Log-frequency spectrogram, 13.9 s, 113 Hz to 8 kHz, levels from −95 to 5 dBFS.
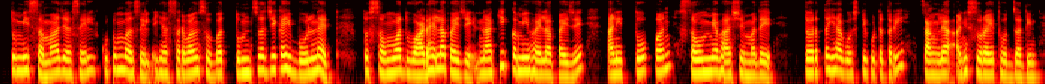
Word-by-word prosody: तुम्ही 225 0 +2
समाज 205 -1 0
असेल, 195 +3 -3
कुटुंब 235 +2 -2
असेल, 190 -3 0
या 190 -1 0
सर्वांसोबत 195 -1 0 0.2
तुमचं 205 +4 +1
जे 235 - 0
काही 245 -1 +5
बोलणं 200 +5 +3
आहेत, 165 -6 -1 0.3
तो 215 - 0
संवाद 205 +2 +2
वाढायला 190 +7 +5
पाहिजे, 185 -4 +1
ना 195 +1 +1
की 290 - -1
कमी 220 -2 +3
व्हायला 185 -3 +2
पाहिजे 175 +6 0 0.3
आणि 185 +1 +3 0.2
तो 210 +2 +4
पण 215 +4 +2 0.3
सौम्य 205 +2 +4
भाषेमध्ये. 175 -2 -1 0.5
तर 200 0 +4
त - - +1
ह्या 225 -1 +2
गोष्टी 185 0 -4
कुठेतरी 195 - -3 0.3
चांगल्या 185 0 +3
आणि 205 - -1
सुरळीत 185 -3 +1
होत 180 - -1
जातील. 170 -1 -2
195 Hz, 155 wpm, -24 LUFS, 185-215 Hz, 0.5 s, काही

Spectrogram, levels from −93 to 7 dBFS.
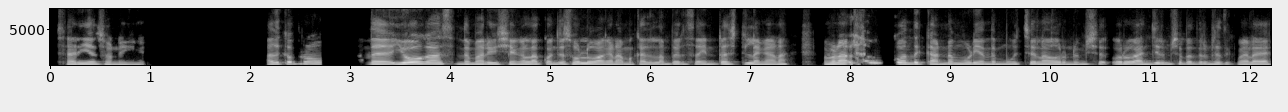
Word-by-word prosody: சரியா 150 +2 +2
சொன்னீங்க. 135 -2 -3 1.3
அதுக்கப்புறம் 235 +4 -1 0.4
அந்த 185 0 0 0.3
யோகாஸ், 230 +1 +6
இந்த 175 0 0
மாரி 180 0 +2
விஷயங்கள்லாம் 165 +2 0
கொஞ்சம் 170 -2 -1
சொல்லுவாங்க. 160 -1 +3
நமக்கு 145 -1 -3
அதெல்லாம் 140 +4 -3
பெருசா 160 +1 -4
இன்ட்ரெஸ்ட் 165 +2 -3
இல்லங்க. 155 -2 +1
ஆனா 165 +3 0 0.4
நம்மளால 205 +4 +2 0.2
உக்கார்ந்து 210 - +1
கண்ண 155 +4 +1
மூடி, 180 0 +1
அந்த 160 -1 0
மூச்சு 170 +2 -3
எல்லாம் 160 0 +1
1 145 - 0
நிமிஷம், 155 +3 -5
1 160 0 +2
5 155 +2 0
நிமிஷம், 180 +4 -5
பத்து 150 -2 -3
நிமிஷத்துக்கு 170 +1 -4
மேல 140 -1 +1
165 Hz, 150 wpm, -22 LUFS, 155-180 Hz, 1.3 s, யோகாஸ்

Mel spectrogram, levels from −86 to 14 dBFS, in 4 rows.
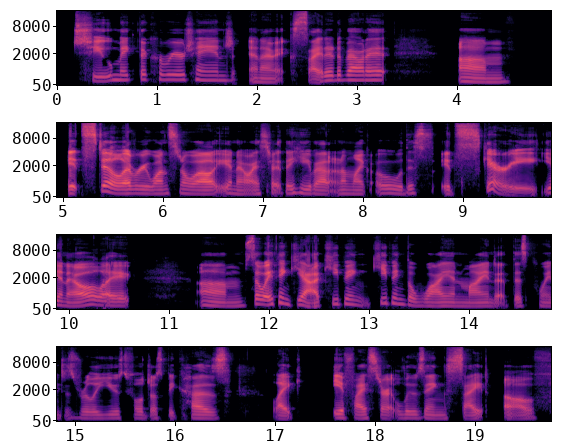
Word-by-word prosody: to 170 +2 +3
make 210 0 -4
the 225 - -4
career 220 -1 -6
change, 200 -3 -3 0.2
and 145 - -3
I'm 135 0 -2
excited 195 +1 0
about 205 0 -2
it, 205 0 -2 0.7
um, 145 -3 -3 0.5
it's 455 -1 +8
still 195 -10 +8
every 160 0 +6
once 150 +1 +1
in 160 - -4
a - - -7
while, 145 -1 +4
you - - -1
know, - - -4
I - - 0
start - - -3
thinking 160 +1 -5
about 140 -2 -1
it, - - -11
and - - -6
I'm 150 - -13
like, 145 0 -1
"Oh, 165 -2 -10
this 160 +3 -2
it's 440 - +2
scary." 365 -3 +3
You 180 - 0
know? 140 +6 +1
Like, 150 -3 0 0.7
um, 140 -4 -6
so 200 +6 +1
I 180 - +9
think, 215 -5 -1
yeah, 185 - +5
keeping 205 -4 -5
keeping 235 -3 -3
the 175 - -8
why 140 -2 -3
in 135 -1 -6
mind 130 +1 -2
at - - -6
this - - -2
point, - - -11
is 140 +3 -9
really 130 0 -7
useful 135 +1 -9
just - - -7
because, 130 -1 0 0.4
like, - - -1 0.3
if 145 -1 +4
I 125 0 +1
start 135 - +1
losing 135 -2 -5
sight - - +1 0.2
of - - -5
150 Hz, 185 wpm, -26 LUFS, 135-200 Hz, 0.7 s, I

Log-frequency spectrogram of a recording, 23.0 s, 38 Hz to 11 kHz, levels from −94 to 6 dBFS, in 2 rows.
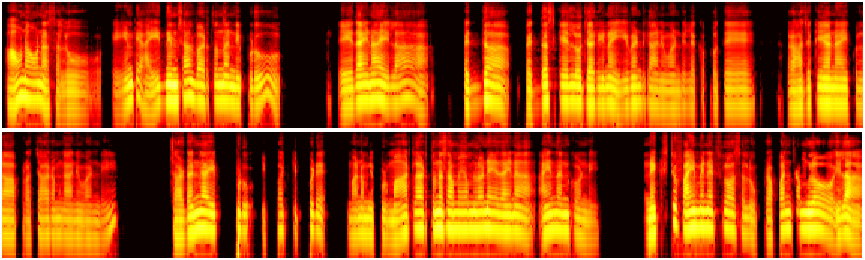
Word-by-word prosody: అవునవును. 145 0 +3
అసలు 100 -1 -7 0.7
ఏంటి 140 +10 0 0.2
5 125 +4 -2
నిమిషాలు 140 +4 +5
పడుతుందండి, 135 -1 +1
ఇప్పుడు 120 +1 -4 1.2
ఏదైనా 135 +5 +4 0.2
ఇలా 130 +3 -4 0.8
పెద్ద, 115 +3 -3 0.6
పెద్ద 110 +2 -5
స్కేల్‌లో 130 -1 0
జరిగిన 120 +1 +1 0.2
ఈవెంట్ 125 +2 -2
కానివ్వండి, 105 -1 -6
లేకపోతే 110 +1 -9 0.8
రాజకీయ 115 +3 0
నాయకుల 115 -1 -2 0.3
ప్రచారం 110 +1 -8
కానివ్వండి 105 0 -9 0.9
సడెన్‌గా 130 +9 +3
ఇప్పుడు, 140 0 -5 0.3
ఇప్పటికిప్పుడే 140 - -7 0.4
మనం 120 +1 -2
ఇప్పుడు 110 -2 -9
మాట్లాడుతున్న 150 +4 +3
సమయంలోనే 150 0 +3
ఏదైనా 135 -1 +1 0.3
అయిందనుకోండి 130 -7 -1 0.8
నెక్స్ట్ 125 +10 0
5 150 +1 +8
మినిట్స్‌లో 155 -1 +2
అసలు 125 -4 -7 0.2
ప్రపంచంలో 150 +5 +3 0.3
ఇలా 125 0 +6
125 Hz, 90 wpm, -22 LUFS, 115-145 Hz, 1.2 s, 5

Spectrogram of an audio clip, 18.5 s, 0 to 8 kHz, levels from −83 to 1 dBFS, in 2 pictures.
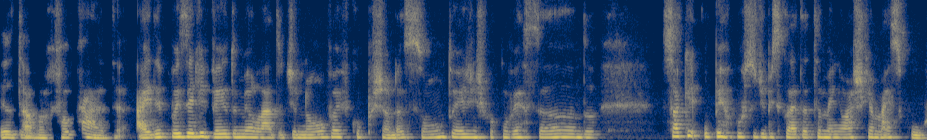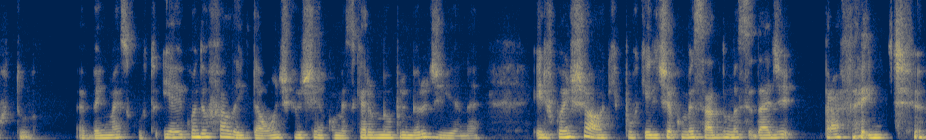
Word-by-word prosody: Eu 170 +1 +2
estava 160 -2 -1
focada. 165 -3 -3
Aí 160 - +3
depois 195 +2 +3
ele 210 +1 +6
veio 190 -1 +2
do 190 - 0
meu 185 -1 +2
lado 165 -2 0
de 165 +1 -5
novo, 165 +3 -1
aí 190 - +2
ficou 185 0 -9
puxando 160 -4 -2
assunto 180 +3 -1
e 185 - +1
a - - +4
gente 180 0 +2
ficou 180 -1 -9
conversando. 185 0 -1 0.6
Só 230 - +2
que 255 +2 -1
o 205 - 0
percurso 205 -1 +1
de 195 - -1
bicicleta 185 -2 -1
também 175 -1 0
eu 170 - -4
acho 175 +1 -1
que 190 - -2
é - - +1
mais 180 +1 0
curto, 155 -8 -6 0.4
é 145 - -6
bem 140 +1 -1
mais 165 +4 0
curto, 145 -7 -14
e 175 - 0
aí 165 +1 0
quando 195 +3 +4
eu 195 - +4
falei 190 -6 +1
da 145 -2 -3
onde 155 +3 -1
que 160 - -4
eu - - +2
tinha 155 -1 +1
começado 145 -1 -4
que 155 - 0
era 155 - +3
o - - +1
meu 155 0 +5
1º 155 +3 +1
dia, 145 -8 -3
né, 135 +2 -10 0.5
ele 165 -1 +1
ficou 165 +3 0
em - - +8
choque 165 -6 +1
porque 160 -1 -4
ele 155 0 +4
tinha 165 +1 +2
começado 170 -2 +1
em - - +2
uma 165 0 +2
cidade 165 +1 -1 0.2
pra 170 +1 +1
frente. 160 -3 +1
175 Hz, 225 wpm, -19 LUFS, 155-185 Hz, 0.6 s, em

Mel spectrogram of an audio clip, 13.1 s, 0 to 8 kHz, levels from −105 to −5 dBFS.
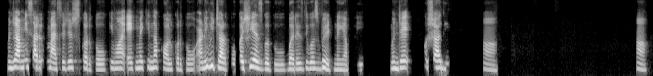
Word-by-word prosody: म्हणजे 225 +2 +2
आम्ही 235 +2 +7
सार 240 -2 +3 0.2
मॅसेजेस 220 +3 0
करतो 175 -4 -3
किंवा 210 -1 0
एकमेकींना 220 +3 +2
कॉल 190 -3 -1
करतो 180 -1 -7
आणि 210 +4 0
विचारतो 205 -10 +2
"कशी 225 +5 +3
आहेस 220 -5 +4
गं 190 -1 0
तू? 165 -1 -7
बरेच 190 0 -1
दिवस 205 -1 -2
भेट 180 -8 +2
नाही 175 -1 -4
आपली" 320 - -9 0.6
म्हणजे 215 +3 +2 0.3
खुशाली 230 -6 +2 0.7
हां. 170 -4 -6 2.8
हां. 180 -4 -3
205 Hz, 110 wpm, -23 LUFS, 185-225 Hz, 2.8 s, आम्ही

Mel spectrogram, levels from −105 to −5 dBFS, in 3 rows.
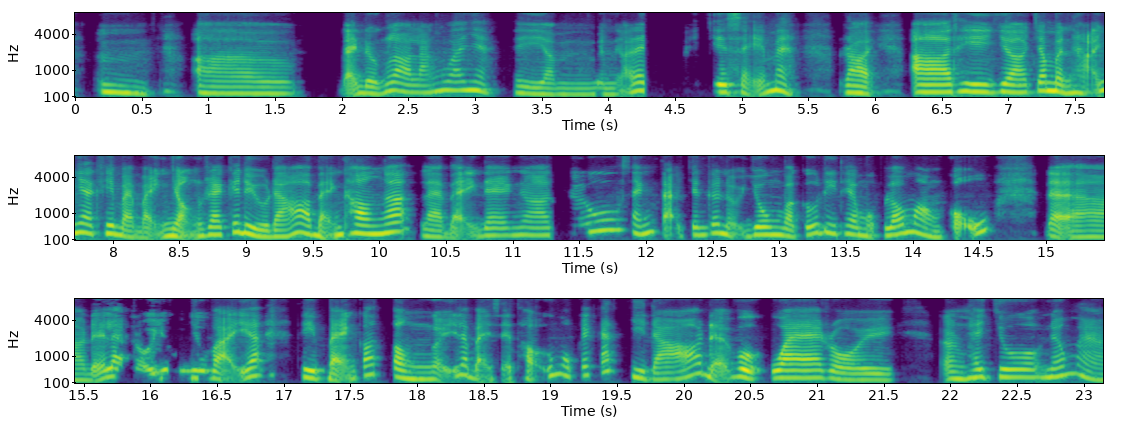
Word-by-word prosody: Ừm, 195 -5 0 0.3
à, 180 -1 -3 0.6
bạn 175 - 0
đừng 175 -2 -1
có 235 - -2
lo 235 -4 0
lắng 205 +5 -3
quá 255 0 -2
nha, 260 -3 +1 0.2
thì, 175 -3 -3
ờ, 155 -1 -3
mình 155 0 -8
ở - - -7
đây 245 +2 +2 0.5
chia 210 - +7
sẻ 205 -3 -2
mà. 250 +1 +4 0.5
Rồi, 195 -3 +4 0.3
ờ, 210 0 +6
thì 220 -2 +3
giờ 205 -2 +3
cho 245 - +3
mình 220 -6 +5
hỏi 195 +5 0
nha, 270 0 +3
khi 250 0 +2
mà 210 -8 +1
bạn 150 +5 -3
nhận 185 0 +2
ra 220 +3 +2
cái 275 +6 -1
điều 205 -9 +4
đó 175 +11 +1
ở 250 - +5
bản 215 0 +1
thân 250 -1 +5
á 295 +3 +5
là 175 -4 -2
bạn 185 - -3
đang, 205 +1 -3
a, 210 0 -3
thiếu 315 +8 -3
sáng 260 +2 0
tạo - - -2
trên 215 0 -2
cái 265 - 0
nội 235 - -2
dung 220 0 +3
và 180 -3 0
cứ 225 +9 -2
đi 270 -2 -2
theo 240 -2 -3
một 200 -1 -4
lối 225 +5 +3
mòn 235 - 0
cũ 310 +8 -1 0.4
đệ, - - 0
à, 165 0 0
để 195 - -1
làm 250 - +3
nội - - -3
dung 435 - -5
như 215 - 0
vậy 200 - 0
á, 265 +2 +2 0.3
thì 215 -3 +5
bạn 200 - +2
có 290 +7 0
từng 195 -7 +2
nghĩ 185 - -5
là 295 - -1
bạn - - -3
sẽ - - -9
thử - - -3
một 275 -3 -3
cái 280 - -2
cách 390 +2 -2
gì 230 -4 0
đó 185 - -1
để - - 0
vượt 230 -4 +4
qua 215 0 +5
rồi, 165 -5 -2 0.3
ờ, 195 - -4
hay 230 +3 +1
chưa? 230 0 0
Nếu 240 +4 0
mà, 255 - -5
215 Hz, 230 wpm, -22 LUFS, 185-245 Hz, 0.6 s, chia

